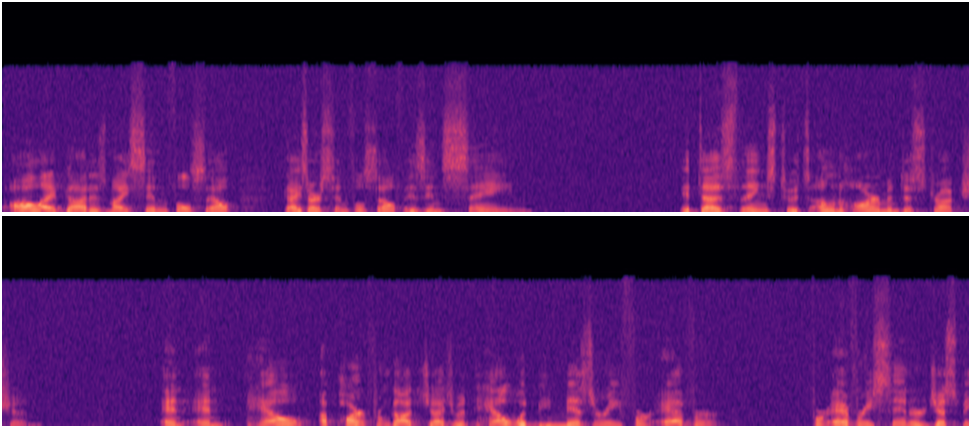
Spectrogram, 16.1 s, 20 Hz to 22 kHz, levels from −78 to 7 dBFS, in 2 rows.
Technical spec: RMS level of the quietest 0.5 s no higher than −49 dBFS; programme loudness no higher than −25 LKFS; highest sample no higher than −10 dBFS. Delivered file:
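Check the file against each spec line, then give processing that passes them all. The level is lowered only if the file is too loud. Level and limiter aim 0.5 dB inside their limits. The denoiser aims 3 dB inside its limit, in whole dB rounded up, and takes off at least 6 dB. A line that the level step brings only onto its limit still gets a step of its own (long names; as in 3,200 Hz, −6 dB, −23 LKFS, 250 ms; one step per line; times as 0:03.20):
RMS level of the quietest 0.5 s −44 dBFS: out of spec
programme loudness −21.5 LKFS: out of spec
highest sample −3.0 dBFS: out of spec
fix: broadband denoise 6 dB, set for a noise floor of −44 dBFS
level −4 dB
brickwall limiter −10.5 dBFS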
